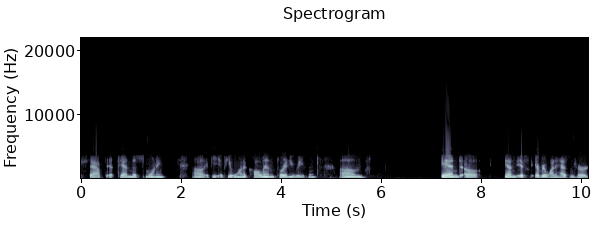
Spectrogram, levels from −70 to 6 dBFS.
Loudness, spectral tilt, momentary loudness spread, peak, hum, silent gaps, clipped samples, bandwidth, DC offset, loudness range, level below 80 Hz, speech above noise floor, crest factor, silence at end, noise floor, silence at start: -17 LUFS; -9 dB/octave; 12 LU; 0 dBFS; none; none; under 0.1%; 6.8 kHz; under 0.1%; 4 LU; -50 dBFS; 50 dB; 16 dB; 0 s; -66 dBFS; 0.2 s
